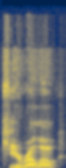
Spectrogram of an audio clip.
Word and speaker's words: Chiariello: be here with you you did good too on the pronunciation of my name started in my head a few times I was intimidated when I read it you broke it down into syllables made it nice and easy for me so I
